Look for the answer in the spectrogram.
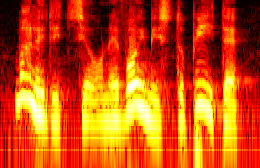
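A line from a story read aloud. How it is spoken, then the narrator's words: Exclaimed. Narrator (Italian): esclamò Mantalini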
